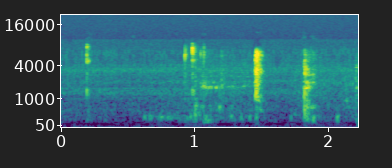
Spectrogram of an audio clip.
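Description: A few faint, short computer mouse clicks in near silence.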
